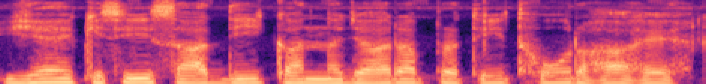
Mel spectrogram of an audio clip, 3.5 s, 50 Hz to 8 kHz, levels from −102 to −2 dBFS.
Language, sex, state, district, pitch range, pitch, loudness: Hindi, male, Arunachal Pradesh, Lower Dibang Valley, 115-125 Hz, 120 Hz, -13 LUFS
